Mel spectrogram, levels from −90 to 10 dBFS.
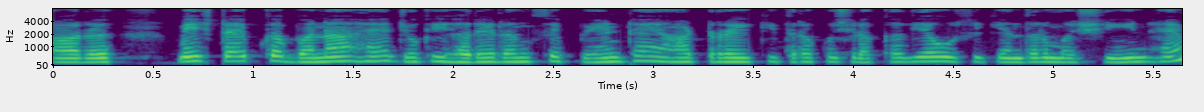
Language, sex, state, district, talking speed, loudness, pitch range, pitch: Hindi, female, Uttar Pradesh, Jalaun, 255 wpm, -18 LUFS, 210-235 Hz, 215 Hz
